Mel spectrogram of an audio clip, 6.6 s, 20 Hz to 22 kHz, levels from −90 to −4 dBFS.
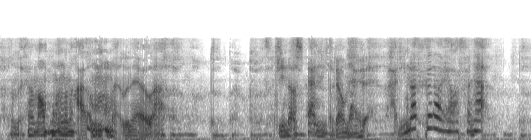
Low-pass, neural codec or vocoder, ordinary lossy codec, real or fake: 7.2 kHz; autoencoder, 22.05 kHz, a latent of 192 numbers a frame, VITS, trained on many speakers; AAC, 32 kbps; fake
